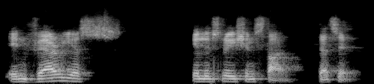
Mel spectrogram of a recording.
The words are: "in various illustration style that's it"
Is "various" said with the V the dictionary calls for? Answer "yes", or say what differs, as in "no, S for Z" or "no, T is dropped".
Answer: yes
